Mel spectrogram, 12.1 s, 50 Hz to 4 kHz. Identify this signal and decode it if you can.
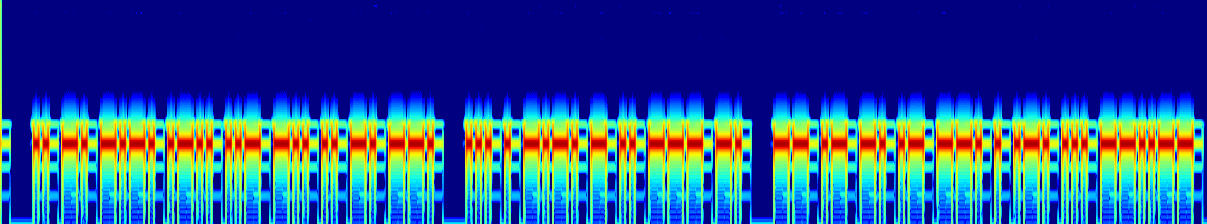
Morse code, heard as a keyed tone, about 25 wpm, 750 Hz. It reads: INCLUDING SECTION MANAGERS,
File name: Archive / 25 WPM / 25WPM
